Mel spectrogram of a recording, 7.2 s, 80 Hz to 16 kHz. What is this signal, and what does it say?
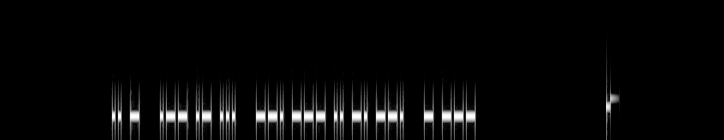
Morse code, heard as a keyed tone, about 40 wpm, 700 Hz. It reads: IT WAS GOING TO
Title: Sets of 4 Words 40wpm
